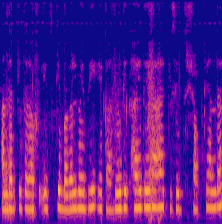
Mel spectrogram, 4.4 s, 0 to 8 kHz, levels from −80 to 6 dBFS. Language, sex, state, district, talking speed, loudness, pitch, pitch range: Hindi, female, Chhattisgarh, Raigarh, 230 wpm, -18 LUFS, 210 Hz, 205-225 Hz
